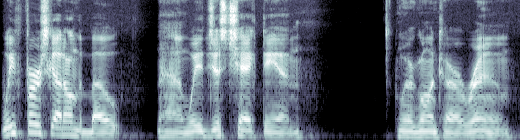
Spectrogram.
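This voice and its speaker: Low-voiced man telling ghost stories, dry sound. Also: expressive, unhurried, a bit bright, no room sound. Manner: rambling, conversational. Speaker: paranormal vlog host. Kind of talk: casual storytelling commentary over footage.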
